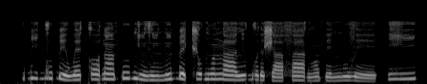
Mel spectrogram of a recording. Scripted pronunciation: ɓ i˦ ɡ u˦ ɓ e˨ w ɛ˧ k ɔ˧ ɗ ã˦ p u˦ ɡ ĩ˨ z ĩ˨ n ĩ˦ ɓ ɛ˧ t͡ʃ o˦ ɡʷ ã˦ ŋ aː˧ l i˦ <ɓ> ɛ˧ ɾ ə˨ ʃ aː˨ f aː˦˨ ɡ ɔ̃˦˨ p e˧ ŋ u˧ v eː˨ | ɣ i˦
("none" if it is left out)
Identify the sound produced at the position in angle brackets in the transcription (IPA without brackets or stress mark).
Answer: ɡʷ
